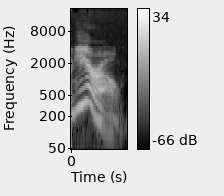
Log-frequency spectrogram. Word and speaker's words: gyro: along the lines of a guo or a Euro or Gyro however the you want to pronounce I know it's supposed to be Euro um it's a similar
